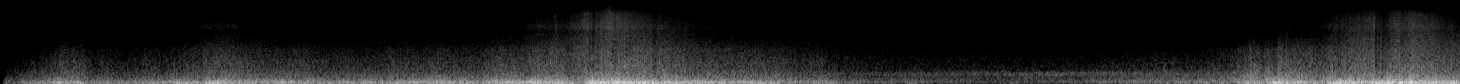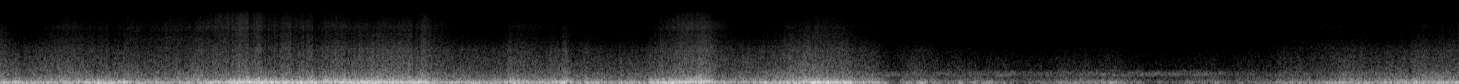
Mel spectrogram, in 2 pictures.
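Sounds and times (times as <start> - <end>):
heavy wind blowing sand: 0.0 - 29.1.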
